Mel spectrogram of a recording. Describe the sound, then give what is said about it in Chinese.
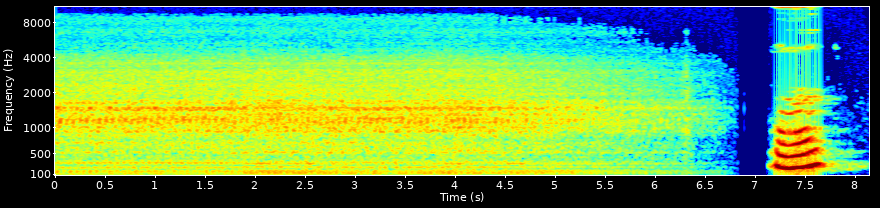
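A car engine idles in a traffic jam, a steady low rumble for several seconds, then fades out, followed by a brief silence and a short burst of a voice. “啊，怎么堵车了？”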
